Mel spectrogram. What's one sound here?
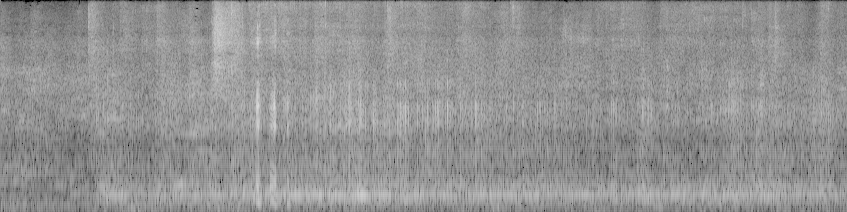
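A plastic chair scrapes across a hard floor as it is pushed.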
